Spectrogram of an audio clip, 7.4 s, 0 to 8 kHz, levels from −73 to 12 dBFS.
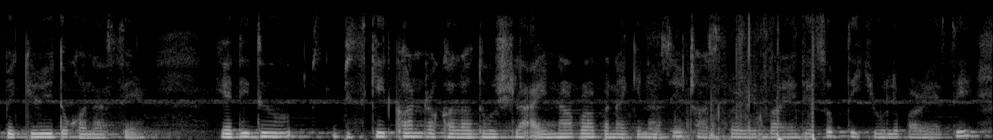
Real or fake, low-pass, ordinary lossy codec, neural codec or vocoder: real; 7.2 kHz; Opus, 64 kbps; none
